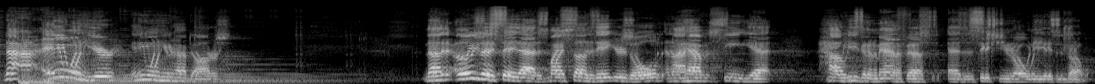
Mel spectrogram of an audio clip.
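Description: Male pastor in his middle years, high bright delivery, joking and animated, echoey sanctuary sound. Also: fairly quick, soft background music. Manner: animated, joking, acts out sarcastic voices. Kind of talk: lively sermon. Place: church sanctuary.

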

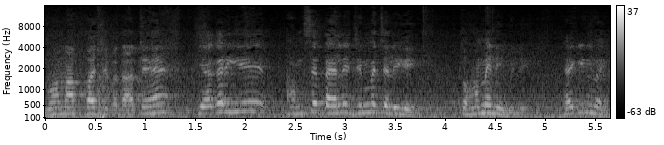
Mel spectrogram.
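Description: A man in his twenties vlogs casually in a large indoor gym, holding a phone camera at arm's length while he jokes, teases and calls out to friends, laughing often. His voice is very high-pitched with lively intonation and a moderate pace, set against background noise and gym music.

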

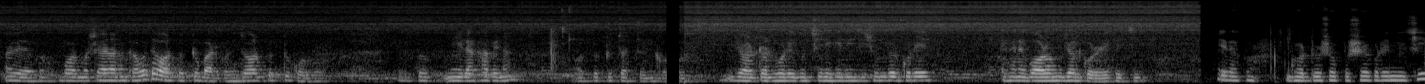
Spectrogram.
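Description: A woman in her thirties talks warmly and homely to her viewers while cooking at home. Her voice sits a little low, and steady household noise runs under the phone recording. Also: quick pace. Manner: chatty, homely, addresses viewers as friends. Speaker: home vlogger. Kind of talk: casual daily-life vlog narration. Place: home kitchen and rooftop.

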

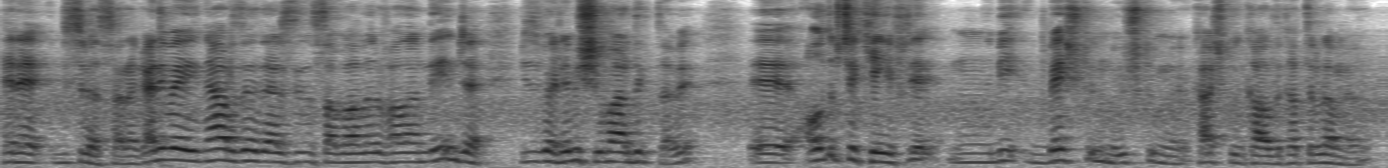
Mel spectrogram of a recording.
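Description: A middle-aged man from Turkey tells a travel story in a raised, gravelly voice. He shifts from easy chat to animated indignation, mimicking officials in quick bursts. The sound is roomy with a faint hum of ambience behind. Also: fairly high pitch. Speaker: host. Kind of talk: casual storytelling monologue. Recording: echoey room with faint ambient noise.

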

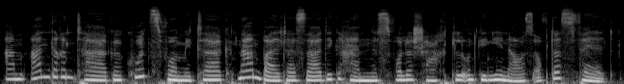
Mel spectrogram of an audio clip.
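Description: Female narrator, fairy tale audiobook, dark warm tone, expressive. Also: medium pitch. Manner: slow, expressive storytelling.

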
